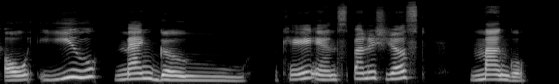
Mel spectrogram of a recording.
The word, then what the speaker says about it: mango: In English, you say mango, okay? In Spanish, you have to say mango, mango, mango. Okay, in English, it's like, oh, you mango.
